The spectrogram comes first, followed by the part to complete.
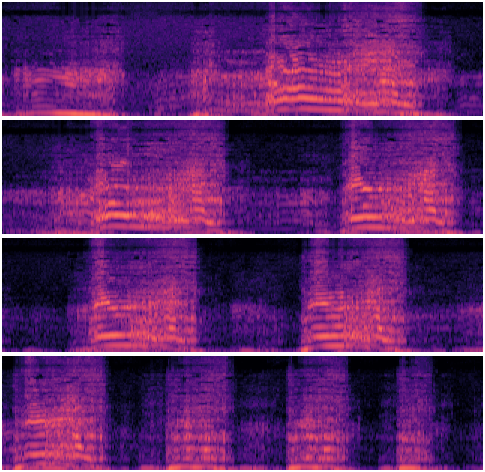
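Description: A lion gives a series of deep, rough roars repeated every two to three seconds.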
